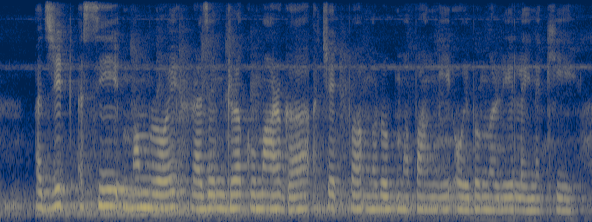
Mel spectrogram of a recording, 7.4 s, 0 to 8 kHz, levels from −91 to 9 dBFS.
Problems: background sounds at intervals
